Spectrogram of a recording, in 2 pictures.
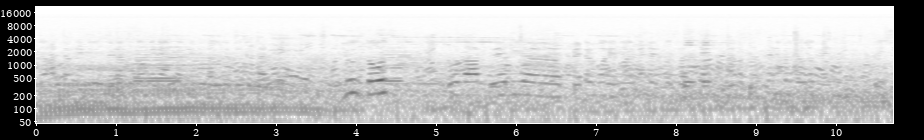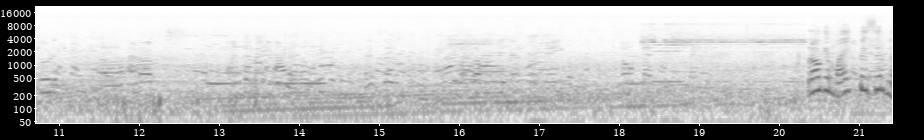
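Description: A man speaks through a microphone to a crowd outdoors.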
